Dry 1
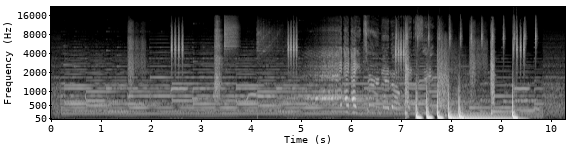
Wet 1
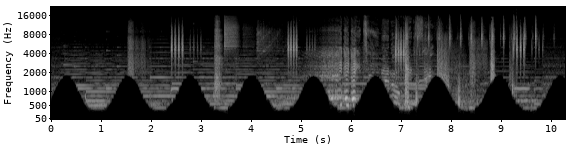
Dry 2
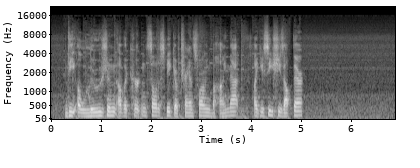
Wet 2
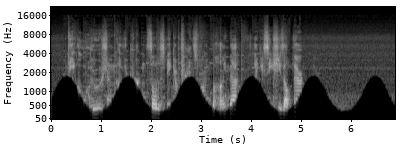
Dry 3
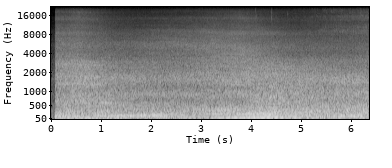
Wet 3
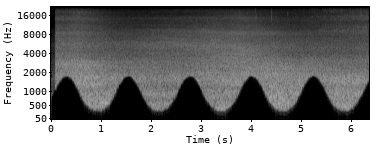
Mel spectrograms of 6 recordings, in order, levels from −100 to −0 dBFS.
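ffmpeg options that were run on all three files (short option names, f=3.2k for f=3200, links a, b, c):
-filter_complex "[0:a]asplit=2[a][b];[b]aecho=0:1:372:0.0631[c];[a][c]amix=inputs=2:normalize=0,afftfilt=real='re*gte(b*sr/1024,360*pow(1800/360,0.5+0.5*sin(2*PI*0.81*pts/sr)))':imag='im*gte(b*sr/1024,360*pow(1800/360,0.5+0.5*sin(2*PI*0.81*pts/sr)))':win_size=1024:overlap=0.75,volume=-8dB"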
